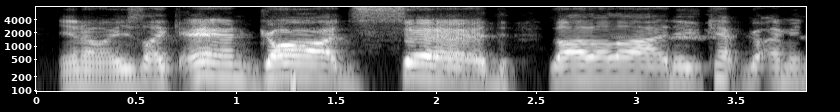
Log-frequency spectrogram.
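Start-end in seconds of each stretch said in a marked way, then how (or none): 0.8-3.2 put-on loud, slow, drawn-out Southern old-time preacher. Describing fade-in sounds of a 1940s preacher during a lightning show, Southern Baptist preacher voice. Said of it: "a Southern Baptist kind of a preacher".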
